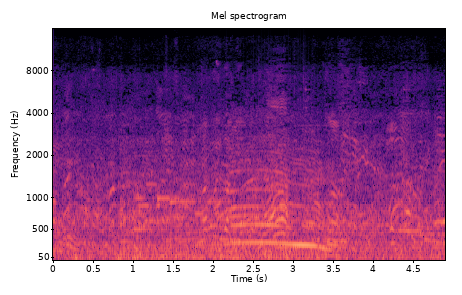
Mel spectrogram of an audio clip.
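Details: Cattle at Raniganj market, Dinajpur, Bangladesh, 7 April 2025, during price bargaining over a cow: a low moo swelling and falling midway, surrounded by dense crowd chatter.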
